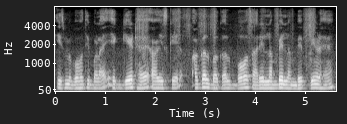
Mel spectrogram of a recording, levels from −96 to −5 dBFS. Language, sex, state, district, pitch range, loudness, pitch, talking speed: Hindi, male, Jharkhand, Palamu, 120-130 Hz, -18 LUFS, 120 Hz, 180 wpm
